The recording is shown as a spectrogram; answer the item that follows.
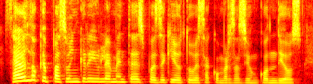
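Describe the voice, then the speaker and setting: A woman's voice: fairly high pitch, lively intonation, fast, vocal fry, darkish tone. A woman in her late thirties with a Mexican Spanish accent, giving a candid personal testimony as a podcast guest and speaking straight to the listener with casual swearing. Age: late 30s.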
